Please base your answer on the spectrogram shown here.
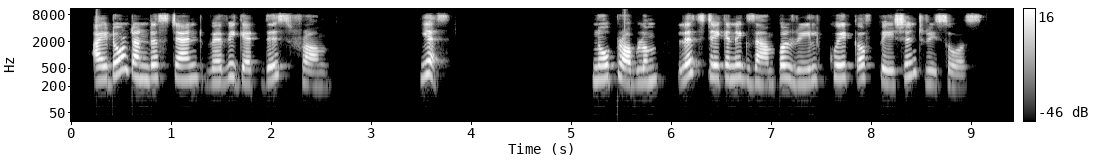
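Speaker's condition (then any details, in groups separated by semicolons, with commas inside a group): No condition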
